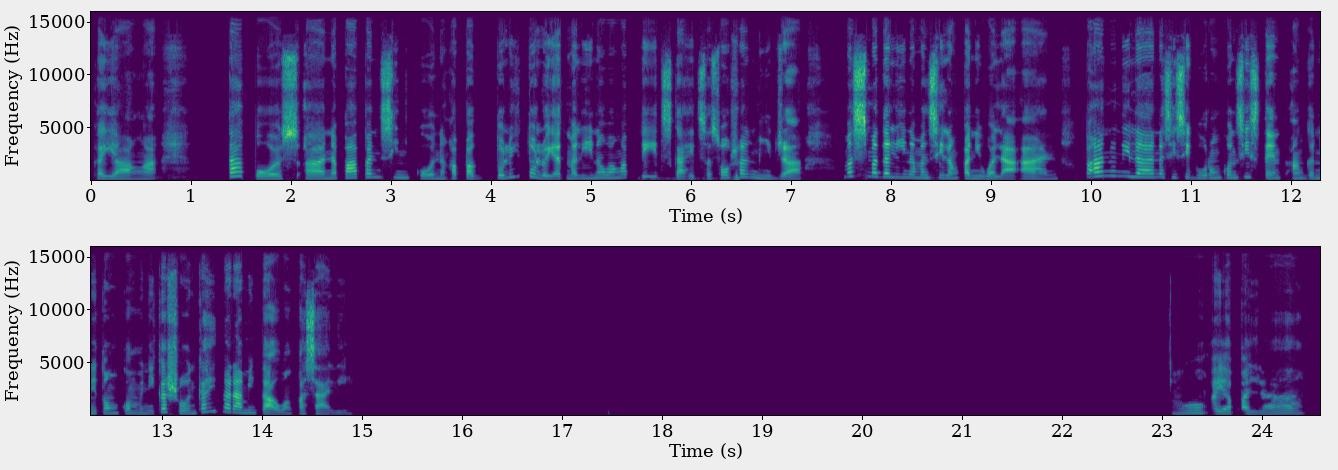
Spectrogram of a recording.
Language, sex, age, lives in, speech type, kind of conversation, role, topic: Filipino, female, 30-34, Philippines, read, expert-assistant, asker, Paano mo ipapaliwanag ang public relations sa isang kaibigan na hindi nagtatrabaho sa media o negosyo?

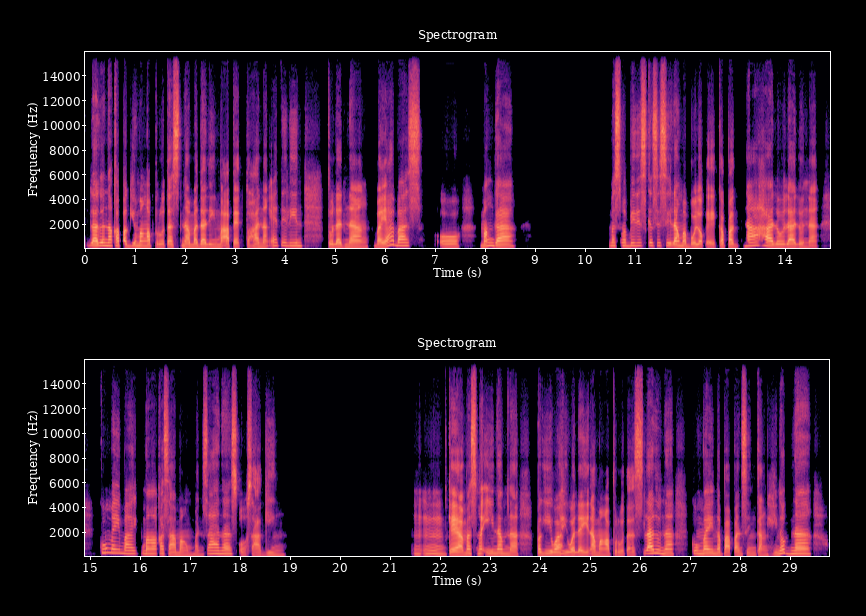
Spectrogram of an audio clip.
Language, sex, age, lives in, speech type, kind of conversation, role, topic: Filipino, female, 25-29, Philippines, read, expert-assistant, expert, Bakit may mga prutas na mabilis mabulok?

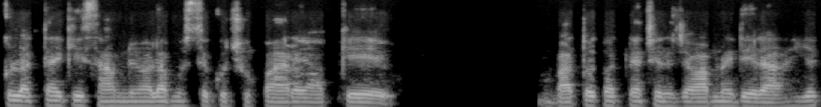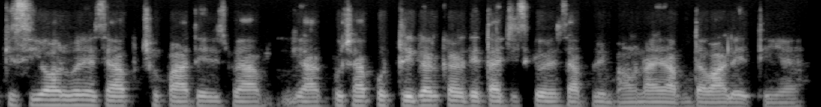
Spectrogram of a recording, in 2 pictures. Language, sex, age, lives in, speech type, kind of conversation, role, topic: Hindi, male, 25-29, India, conversation, advice, advisor, दुख होने पर आप अपनी भावनाएँ दबाकर लोगों से दूर क्यों हो जाते हैं?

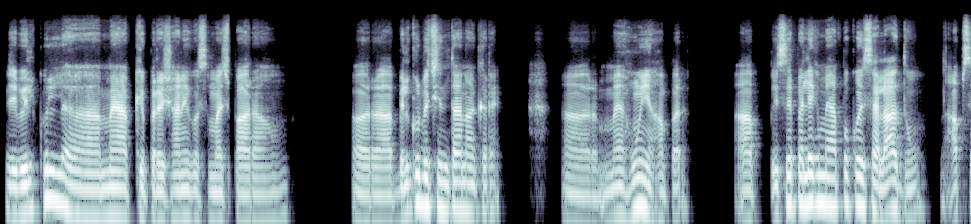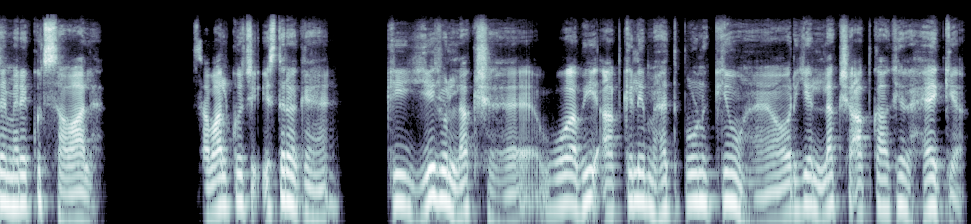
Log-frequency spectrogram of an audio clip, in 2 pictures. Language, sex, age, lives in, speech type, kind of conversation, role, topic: Hindi, male, 25-29, India, conversation, advice, advisor, बदलते हालात के अनुसार मैं अपने लक्ष्यों को कैसे संशोधित कर सकता/सकती हूँ?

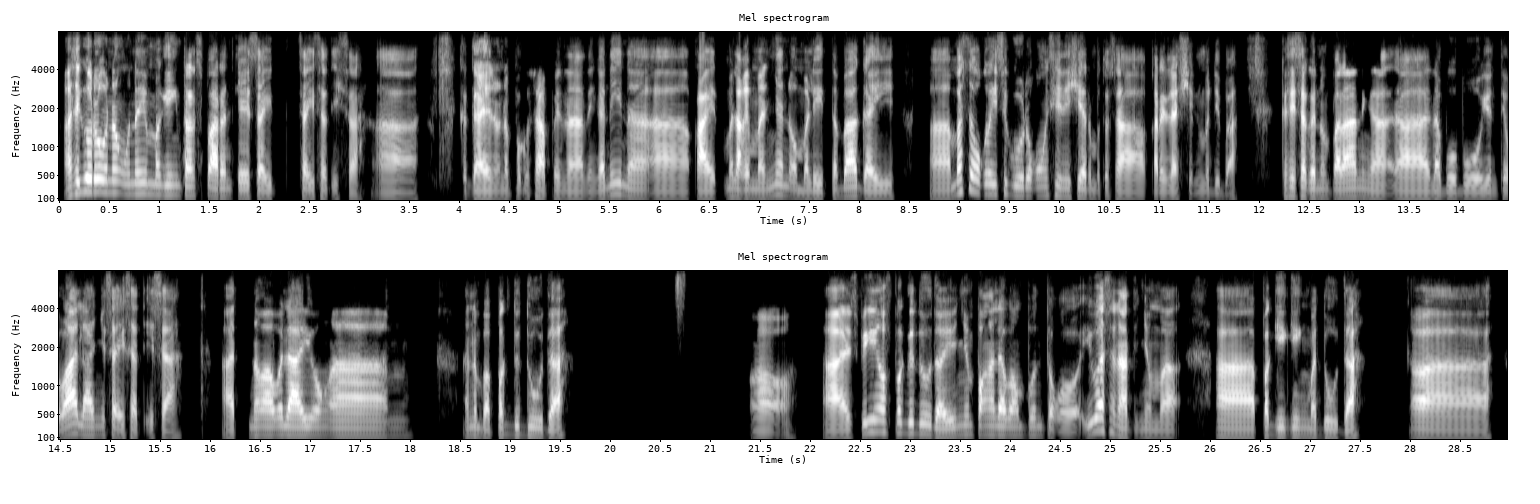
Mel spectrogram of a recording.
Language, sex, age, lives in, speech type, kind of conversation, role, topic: Filipino, male, 30-34, Philippines, conversation, unstructured, none, Ano ang inyong mga paraan upang mabuo at mapanatili ang tiwala sa inyong kapareha?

